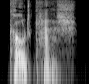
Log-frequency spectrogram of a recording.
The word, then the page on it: cold cash: British English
